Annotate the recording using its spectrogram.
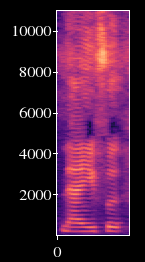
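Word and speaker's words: knife: ഇതിലൊക്കെ സൈലന്റ് ആണ് silent K വരുന്നത് നീ നോ നൈഫ് ഈ കെ എല്ലാം സൈലന്റ് ആണ് നൈഫ് നോ നീ അടുത്തത്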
